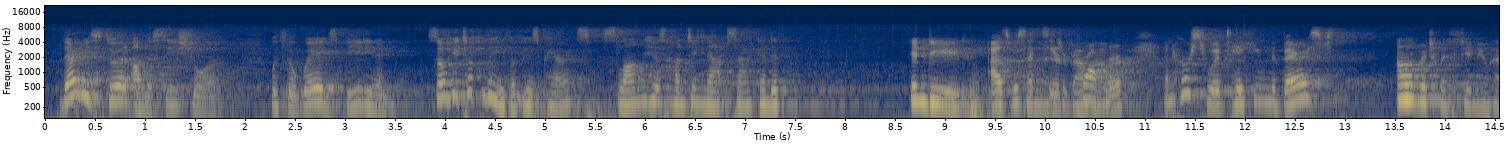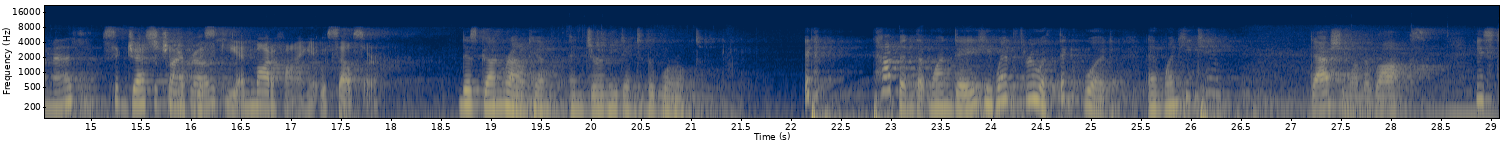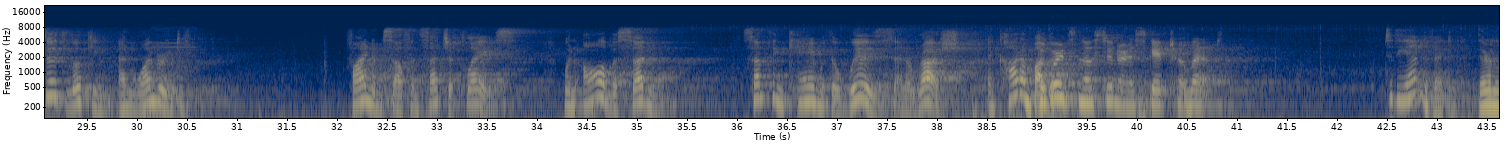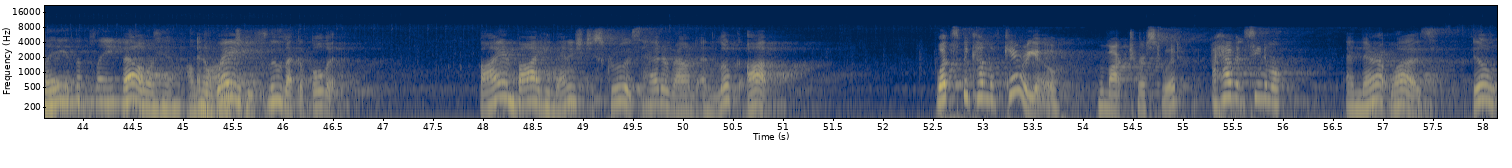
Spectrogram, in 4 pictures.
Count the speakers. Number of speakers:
4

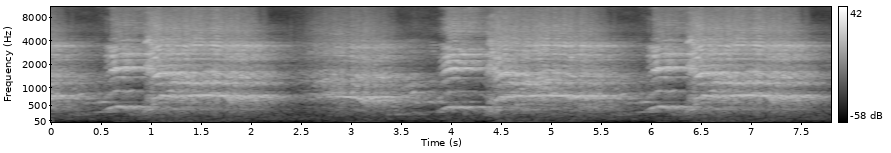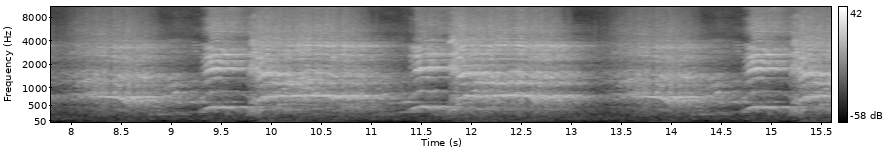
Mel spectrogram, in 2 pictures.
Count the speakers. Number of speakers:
0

